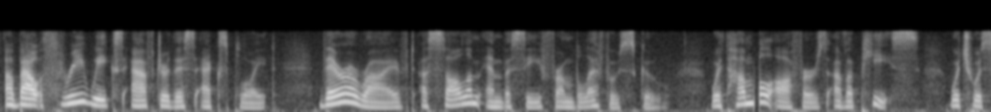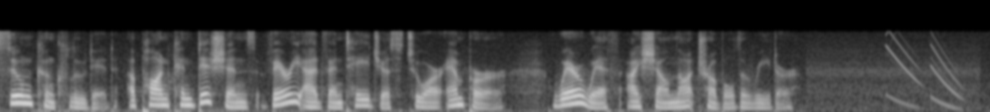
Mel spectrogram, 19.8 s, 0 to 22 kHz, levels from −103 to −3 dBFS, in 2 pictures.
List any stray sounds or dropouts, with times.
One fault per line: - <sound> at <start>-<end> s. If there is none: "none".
- dropout at 7.5-7.6 s
- chirp at 18.8-19.6 s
